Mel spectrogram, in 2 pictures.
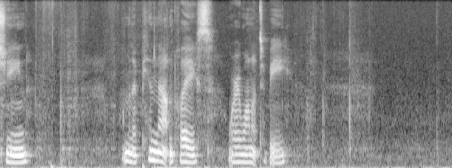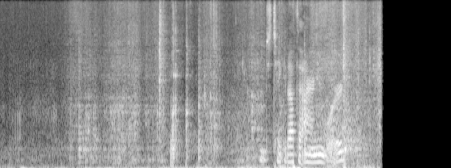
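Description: Fabric and cord rustle softly as hands handle them.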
